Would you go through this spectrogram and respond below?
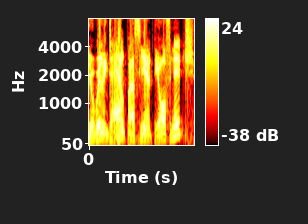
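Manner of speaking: poorly done put-on orc voice, growling while talking. Reading the orphan matron's game dialogue aloud, in a bad orc voice. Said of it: "I'm bad at an orc voice".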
